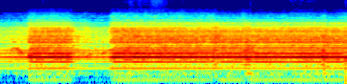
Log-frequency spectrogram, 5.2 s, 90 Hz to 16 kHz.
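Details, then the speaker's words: RCA 811K console radio at first power-up after restoration, tuned to a station. Audio plays loud, drops away for about half a second, then surges back. Volume fading and pulsing; owner suspects the automatic volume control. "so I'm not quite sure what that why that's happening I suspect it it has something to do with the automatic volume control because when I get on station really strong it will come"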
